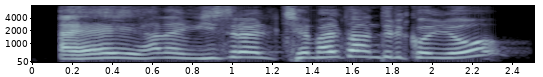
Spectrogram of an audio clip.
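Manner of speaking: lightly snide, dismissive, mildly sarcastic, mocking tone. Retelling someone's refusal, the line in a mock mildly sarcastic tone. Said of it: "좀 이렇게 막 약간 비꼬면서".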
